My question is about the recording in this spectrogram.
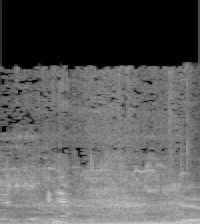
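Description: A motor vehicle passing close by on the road: a low engine rumble with road noise that swells about half a second in and stays loud.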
